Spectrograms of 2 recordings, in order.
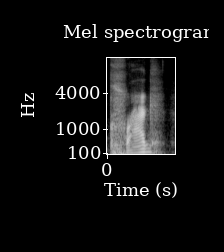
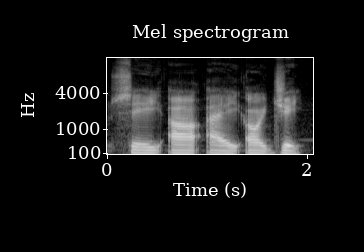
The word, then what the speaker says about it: Craig: So like Americans can't pronounce Craig properly. You call them Crag, or Craig de George, but it's spelled C-R-A-I-G, Craig.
